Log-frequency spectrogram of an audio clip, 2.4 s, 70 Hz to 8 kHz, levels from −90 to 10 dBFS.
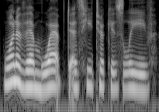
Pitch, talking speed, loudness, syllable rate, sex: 195 Hz, 225 wpm, -17 LUFS, 4.9 syllables/s, female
